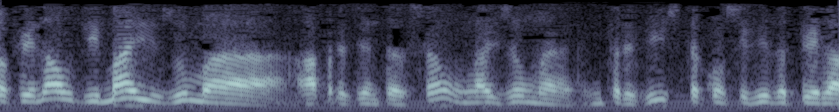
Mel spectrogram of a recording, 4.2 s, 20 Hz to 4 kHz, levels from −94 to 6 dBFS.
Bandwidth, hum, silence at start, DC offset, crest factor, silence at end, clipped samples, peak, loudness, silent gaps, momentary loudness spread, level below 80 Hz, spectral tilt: 3.8 kHz; 60 Hz at -55 dBFS; 0 s; under 0.1%; 16 dB; 0 s; under 0.1%; -10 dBFS; -27 LUFS; none; 9 LU; -64 dBFS; -10 dB/octave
